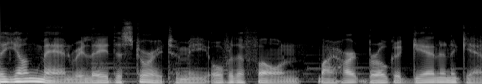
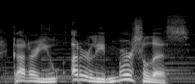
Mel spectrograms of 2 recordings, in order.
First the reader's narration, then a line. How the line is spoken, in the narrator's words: I cried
